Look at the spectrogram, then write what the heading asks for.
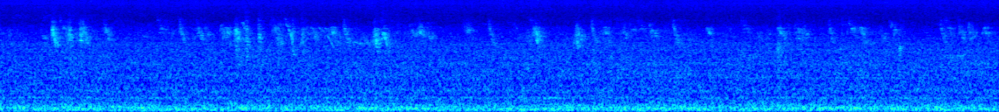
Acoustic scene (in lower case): park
